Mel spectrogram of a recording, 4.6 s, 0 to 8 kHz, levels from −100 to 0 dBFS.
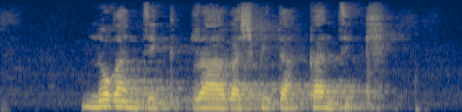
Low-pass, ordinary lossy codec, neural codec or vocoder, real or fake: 7.2 kHz; MP3, 64 kbps; none; real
